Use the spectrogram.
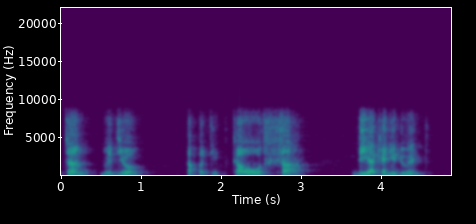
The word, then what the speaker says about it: Kawthar: So it's not Kawsar, it's Kawthar. Thar. Can anyone do it? Kawthar. See, my tongue is touching my upper teeth.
